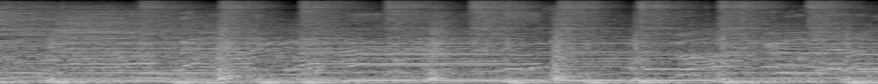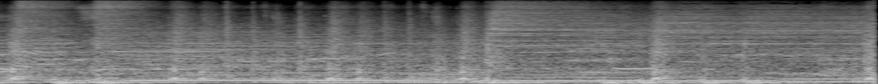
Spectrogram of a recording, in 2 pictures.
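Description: Live band playing an instrumental passage of a pop-rock song: a drum kit keeps a steady beat under electric guitars and sustained low bass notes.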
